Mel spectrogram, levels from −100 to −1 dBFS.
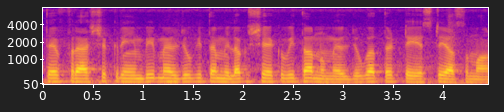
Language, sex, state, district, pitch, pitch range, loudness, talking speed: Punjabi, male, Punjab, Kapurthala, 130 Hz, 120-130 Hz, -16 LUFS, 230 wpm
